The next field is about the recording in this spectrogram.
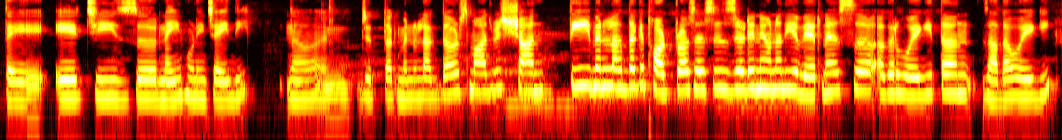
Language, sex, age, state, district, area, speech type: Punjabi, female, 30-45, Punjab, Amritsar, urban, spontaneous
